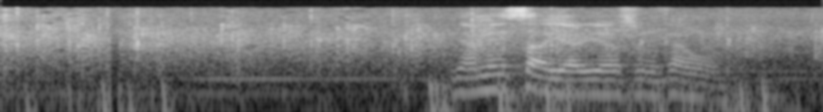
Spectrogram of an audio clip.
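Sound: audience clapping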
